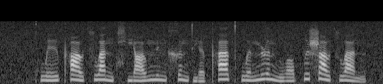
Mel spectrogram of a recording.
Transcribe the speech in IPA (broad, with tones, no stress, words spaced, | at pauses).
kʰwe˧˥ɪ̯pʰɑ˥˧ʊ̯t͡swa˥˩nt͡ɕʰjɑ˧˥ʊ̯ n̪y˥˧nxə˥˩nt̪jɛ˩ pʰä˥t̪ʰwə˧˥nɻə˥˩n wɔ˧˥ pi˥ʂɑ˥˧ʊ̯ t͡swa˥˩n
